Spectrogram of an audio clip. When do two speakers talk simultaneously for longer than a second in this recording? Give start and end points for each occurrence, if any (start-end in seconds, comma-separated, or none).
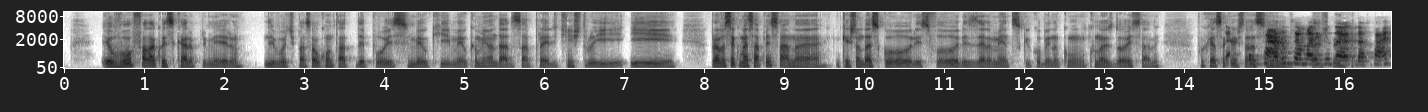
14.5-16.0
